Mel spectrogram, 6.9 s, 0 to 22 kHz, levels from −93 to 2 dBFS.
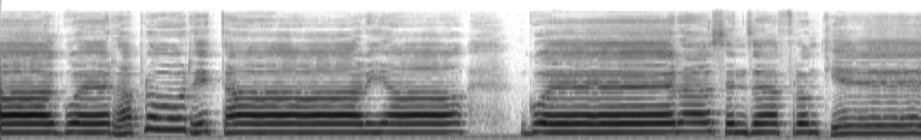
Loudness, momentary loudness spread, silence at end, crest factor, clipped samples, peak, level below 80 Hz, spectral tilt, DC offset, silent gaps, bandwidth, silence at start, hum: -12 LUFS; 9 LU; 0 s; 12 dB; under 0.1%; 0 dBFS; -64 dBFS; -5.5 dB/octave; under 0.1%; none; 13 kHz; 0 s; none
